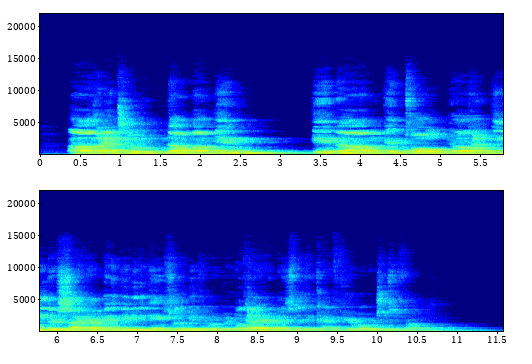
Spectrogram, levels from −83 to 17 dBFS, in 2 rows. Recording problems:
room echo; strong; dies away in 1.8 s
off-mic speech; far

